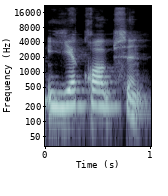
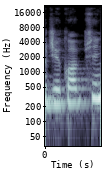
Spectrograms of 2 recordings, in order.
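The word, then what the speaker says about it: Jakobson: Basically क्योंकि Roman जैकॉब्सन जो हैं, इनकी सही प्रोनाउंसिएशन है रोमन यैकॉब्सन, लेकिन यहाँ पे हम इसको जैकॉब्सन ही प्रोनाउंस करेंगे।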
